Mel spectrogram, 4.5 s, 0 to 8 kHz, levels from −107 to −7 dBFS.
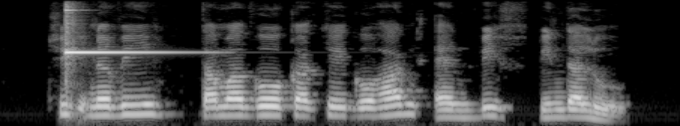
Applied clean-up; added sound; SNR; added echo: classical method spectral subtraction.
